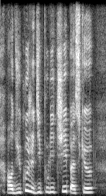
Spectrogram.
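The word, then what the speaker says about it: Pulixi: Alors du coup, je dis Pulici parce que Je le prononce comme le X basque, en fait, et parce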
